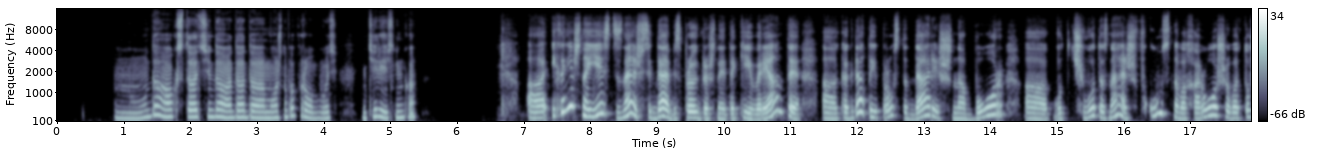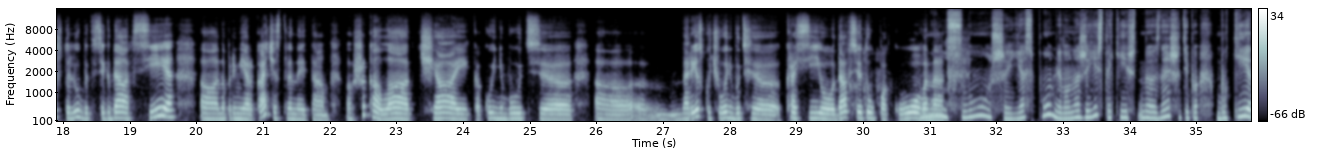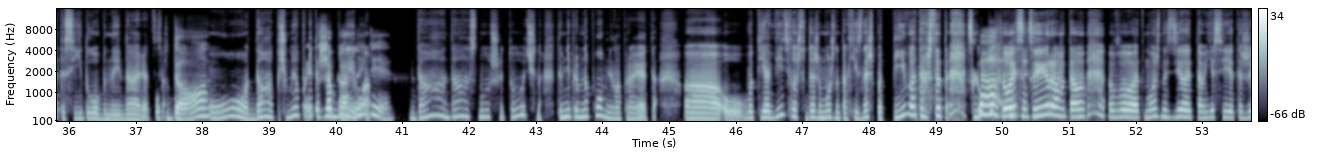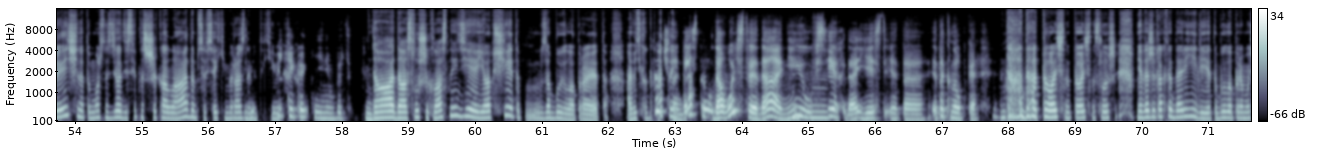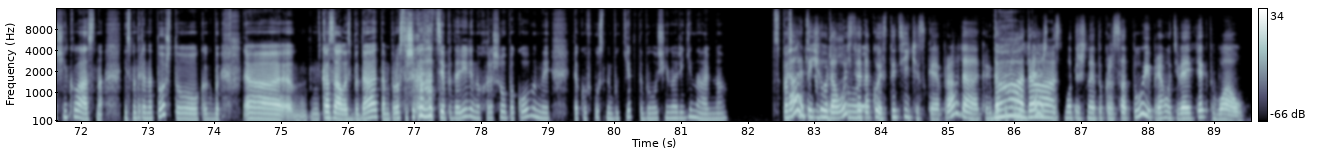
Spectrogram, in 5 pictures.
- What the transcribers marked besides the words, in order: tapping; laughing while speaking: "там что-то"; laugh; chuckle; laughing while speaking: "Да, да"; laughing while speaking: "просто шоколад"
- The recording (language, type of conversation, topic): Russian, advice, Где искать идеи для оригинального подарка другу и на что ориентироваться при выборе?
- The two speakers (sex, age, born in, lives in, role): female, 40-44, Russia, Portugal, user; female, 45-49, Russia, Spain, advisor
